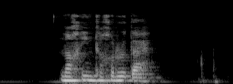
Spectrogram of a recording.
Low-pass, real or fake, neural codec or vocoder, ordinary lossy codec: 10.8 kHz; real; none; Opus, 32 kbps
